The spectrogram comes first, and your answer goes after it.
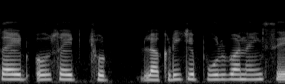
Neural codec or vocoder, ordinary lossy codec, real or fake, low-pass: none; none; real; none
